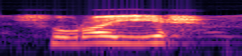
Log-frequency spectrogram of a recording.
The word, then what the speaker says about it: شريح: قال: الأول بالشين المعجمة والحاء المهملة اللي هو شريح، وهو تابعي يروي عن علي رضي الله عنه.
